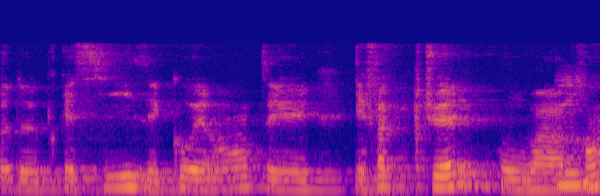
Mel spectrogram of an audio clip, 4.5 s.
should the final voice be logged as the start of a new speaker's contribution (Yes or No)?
No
